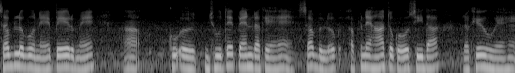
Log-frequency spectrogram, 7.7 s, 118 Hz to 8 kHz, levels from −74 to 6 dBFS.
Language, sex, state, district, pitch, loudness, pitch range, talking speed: Hindi, male, Uttar Pradesh, Budaun, 160 Hz, -26 LUFS, 150-170 Hz, 155 wpm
